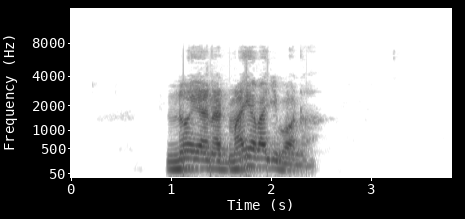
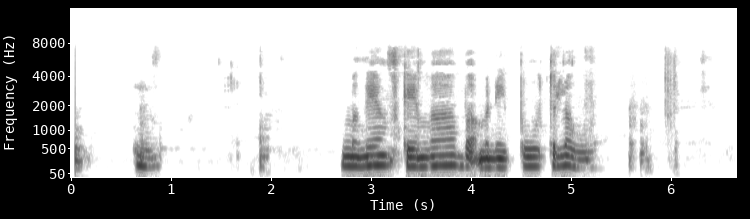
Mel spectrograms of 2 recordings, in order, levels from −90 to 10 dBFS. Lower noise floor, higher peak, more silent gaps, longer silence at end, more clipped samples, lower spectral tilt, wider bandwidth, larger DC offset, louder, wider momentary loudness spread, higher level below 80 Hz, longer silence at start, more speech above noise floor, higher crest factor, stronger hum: first, under -90 dBFS vs -83 dBFS; about the same, -6 dBFS vs -6 dBFS; neither; first, 1.35 s vs 0.9 s; neither; second, -6.5 dB/octave vs -8 dB/octave; about the same, 7.8 kHz vs 7.4 kHz; neither; about the same, -21 LUFS vs -23 LUFS; first, 16 LU vs 12 LU; first, -60 dBFS vs -70 dBFS; first, 0.95 s vs 0.05 s; first, over 69 dB vs 61 dB; about the same, 20 dB vs 18 dB; neither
